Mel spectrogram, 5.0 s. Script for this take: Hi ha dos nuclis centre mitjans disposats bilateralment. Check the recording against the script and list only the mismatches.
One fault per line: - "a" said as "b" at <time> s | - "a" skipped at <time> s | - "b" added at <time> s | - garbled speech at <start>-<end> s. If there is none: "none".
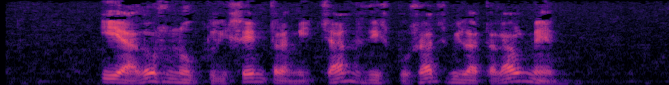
none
